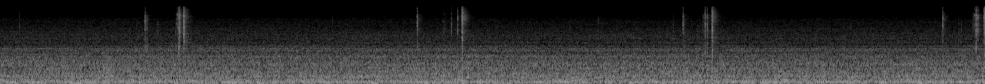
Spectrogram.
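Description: Hand wire stripper snipping the insulation off thin wire ends: four pairs of sharp clicks, about two and a half seconds apart, over a steady background hum.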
